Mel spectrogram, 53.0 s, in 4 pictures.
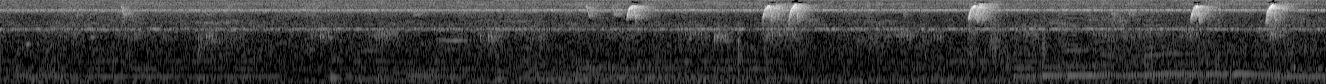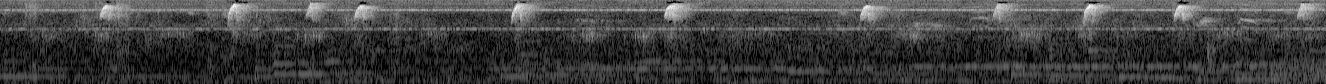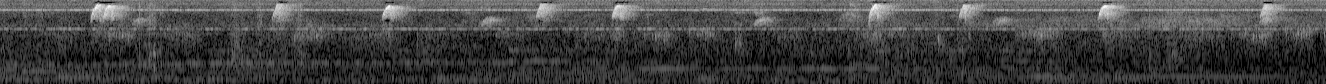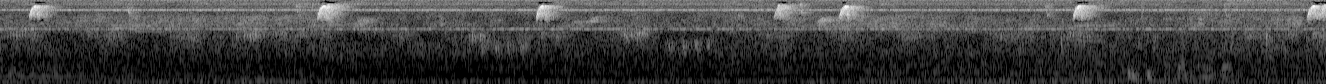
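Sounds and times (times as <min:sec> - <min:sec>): bird chirping: 0:00.0 - 0:53.0
high insect drone: 0:00.0 - 0:53.0.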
